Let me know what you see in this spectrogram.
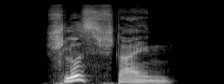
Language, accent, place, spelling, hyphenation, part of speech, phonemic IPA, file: German, Germany, Berlin, Schlussstein, Schluss‧stein, noun, /ˈʃlʊsˌʃtaɪ̯n/, De-Schlussstein.ogg
- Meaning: 1. keystone 2. boss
